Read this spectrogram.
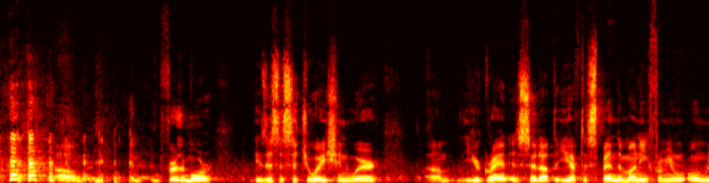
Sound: laughter

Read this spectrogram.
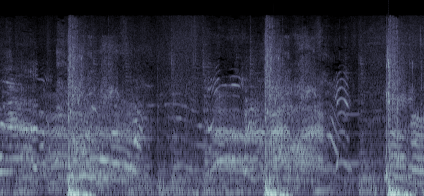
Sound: groans

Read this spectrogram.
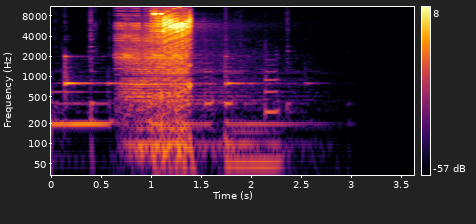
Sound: mechanical sfx

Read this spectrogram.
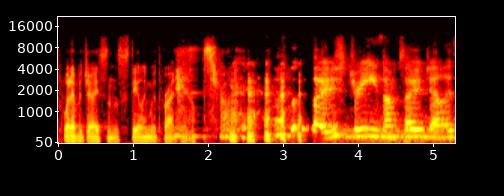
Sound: laughs

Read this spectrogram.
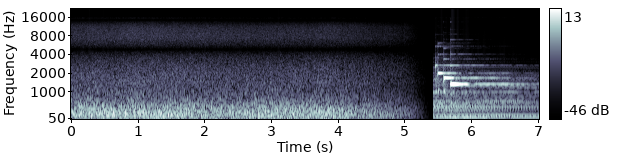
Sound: surf roaring

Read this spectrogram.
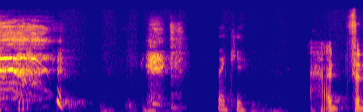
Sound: laughing

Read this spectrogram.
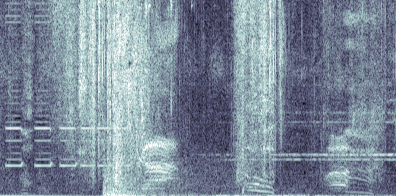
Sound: scream; explosion

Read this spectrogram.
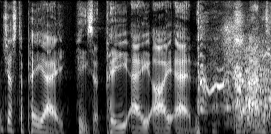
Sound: laughs; audience chuckling

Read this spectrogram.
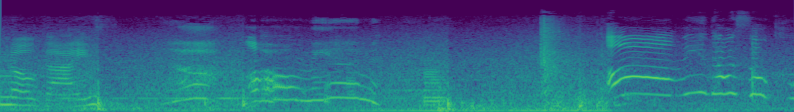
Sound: gasping

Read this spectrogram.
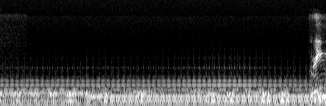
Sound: electronic humming

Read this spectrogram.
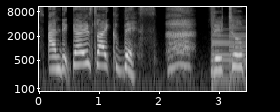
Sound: inhales

